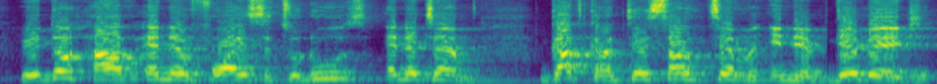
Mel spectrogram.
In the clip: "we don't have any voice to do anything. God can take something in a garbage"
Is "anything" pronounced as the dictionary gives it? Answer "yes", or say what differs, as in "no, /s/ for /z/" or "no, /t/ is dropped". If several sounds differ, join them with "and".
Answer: no, /t/ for /θ/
